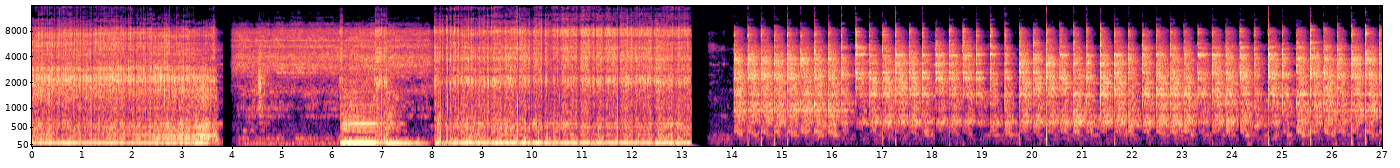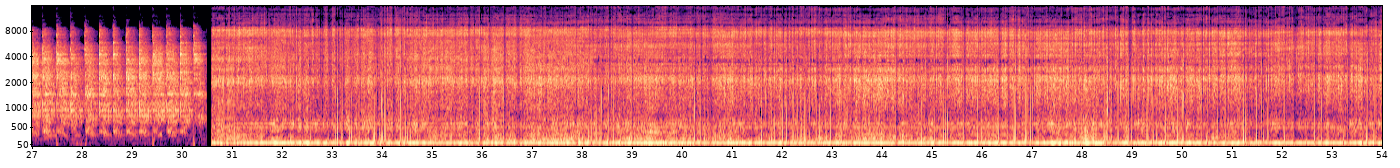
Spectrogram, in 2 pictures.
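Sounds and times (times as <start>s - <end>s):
welding buzz with hiss: 0.0s - 13.2s, 30.6s - 54.0s.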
